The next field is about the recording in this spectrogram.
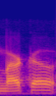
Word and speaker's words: Marko: And I am Ryan JP Marco, MARKO.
